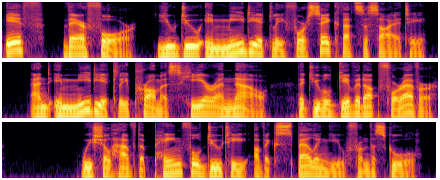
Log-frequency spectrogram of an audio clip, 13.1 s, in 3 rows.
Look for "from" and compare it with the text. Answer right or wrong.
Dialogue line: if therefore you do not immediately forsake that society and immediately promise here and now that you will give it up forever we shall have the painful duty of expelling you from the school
right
